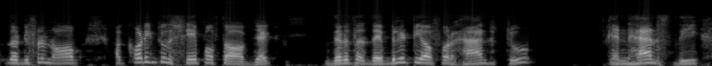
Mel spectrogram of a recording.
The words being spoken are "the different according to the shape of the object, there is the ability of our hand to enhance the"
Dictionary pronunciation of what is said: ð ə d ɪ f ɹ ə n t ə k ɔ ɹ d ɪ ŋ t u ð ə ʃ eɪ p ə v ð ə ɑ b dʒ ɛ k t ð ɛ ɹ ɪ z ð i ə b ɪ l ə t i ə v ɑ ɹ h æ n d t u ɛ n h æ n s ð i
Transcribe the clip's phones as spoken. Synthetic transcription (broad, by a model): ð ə d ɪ f ɹ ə n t ə k ɔ ɹ d ɪ ŋ t u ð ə ʃ eɪ p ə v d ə ɑ b dʒ ɛ k t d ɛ ɹ ɪ z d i ə b ɪ l ə t i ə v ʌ ɹ h æ n d t u ɛ n h æ n s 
